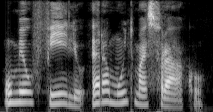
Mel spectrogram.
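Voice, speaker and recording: A woman's voice: medium pitch, animated, moderate pace, mellow, no room sound, studio quality, close to an everyday voice. A woman reading an audiobook, voicing an old immigrant father who answers in short, hesitant words. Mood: subdued. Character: old Portuguese immigrant father, ashamed, timid. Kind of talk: audiobook character voice.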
